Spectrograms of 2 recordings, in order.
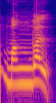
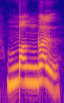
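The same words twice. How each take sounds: First: मंगल with a full, strong nasal n before ग; stressed nasal n. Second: Said in the usual way. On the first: Shown as a demonstration. Teacher to pupils, modelling मंगल with a strong nasal n. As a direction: say मंगल pressing the n. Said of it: "तो न पे हमें ज्यादा जोर देना है". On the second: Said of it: "ये है मंगल".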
